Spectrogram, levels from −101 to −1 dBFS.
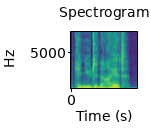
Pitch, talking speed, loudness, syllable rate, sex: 110 Hz, 240 wpm, -16 LUFS, 5.6 syllables/s, male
